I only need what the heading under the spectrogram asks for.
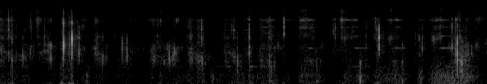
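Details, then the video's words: A Sheltie (Shetland Sheepdog) eating indoors. The recording is close-up, with irregular crisp crunches and clicks of chewing and soft rustling between bites. "Eating Sounds Sheltie Dog (Shetland Sheepdog)"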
